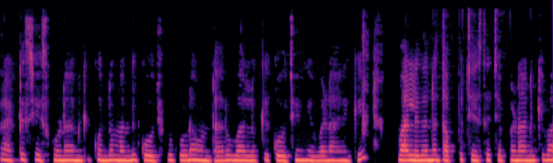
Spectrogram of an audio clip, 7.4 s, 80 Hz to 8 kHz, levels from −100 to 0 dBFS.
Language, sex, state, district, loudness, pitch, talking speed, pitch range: Telugu, female, Telangana, Nalgonda, -30 LUFS, 235 Hz, 130 wpm, 230-245 Hz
